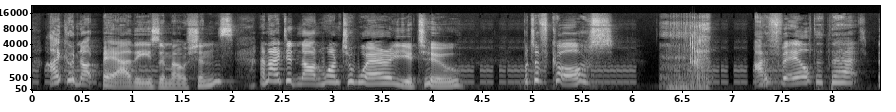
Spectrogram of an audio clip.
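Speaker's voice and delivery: lightly tearful motherly figure, formal phrasing; tearful game character. Acted. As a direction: apologize through held-back tears. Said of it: "Of course she was crying".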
